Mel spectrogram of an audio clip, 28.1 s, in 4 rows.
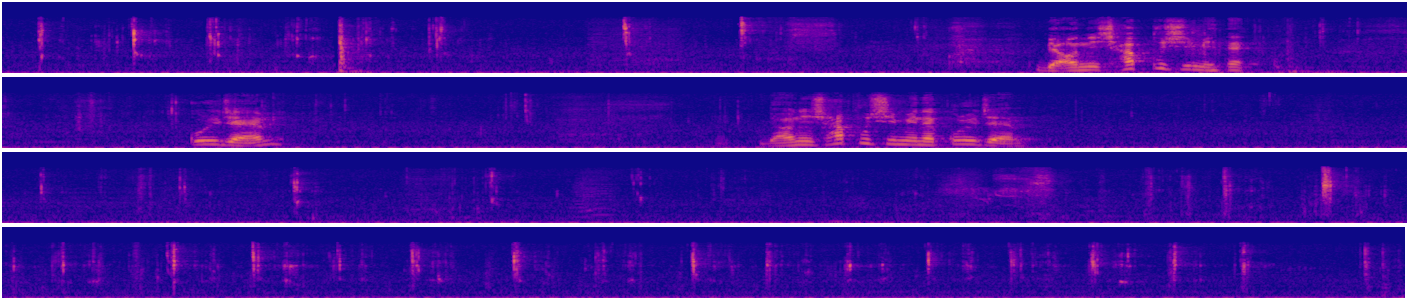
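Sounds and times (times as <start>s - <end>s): close chewing: 0.1s - 3.9s, 8.6s - 10.8s, 14.2s - 17.8s, 19.5s - 28.0s.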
